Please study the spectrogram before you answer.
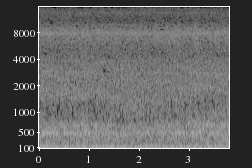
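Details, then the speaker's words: Honda Click 125 scooter after rebuild of blown engine (broken crankcase, parts replaced): steady even low putter with no knocking or rattle; engine now runs quiet, healthy idle. "Ayan, maandar na. Tahimik na yung makina nito mga sir."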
